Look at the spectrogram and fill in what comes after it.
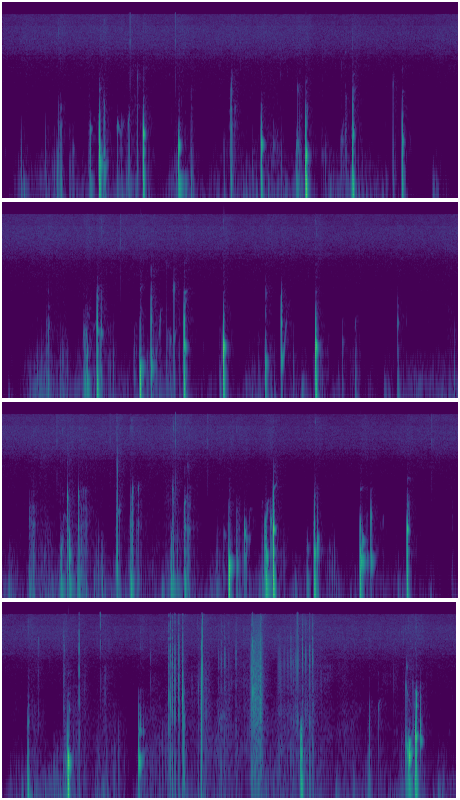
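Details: Stomach after drinking blackcurrant juice: irregular bubbling gurgles and soft sloshing pops; ordinary digestive gurgling (borborygmi).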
